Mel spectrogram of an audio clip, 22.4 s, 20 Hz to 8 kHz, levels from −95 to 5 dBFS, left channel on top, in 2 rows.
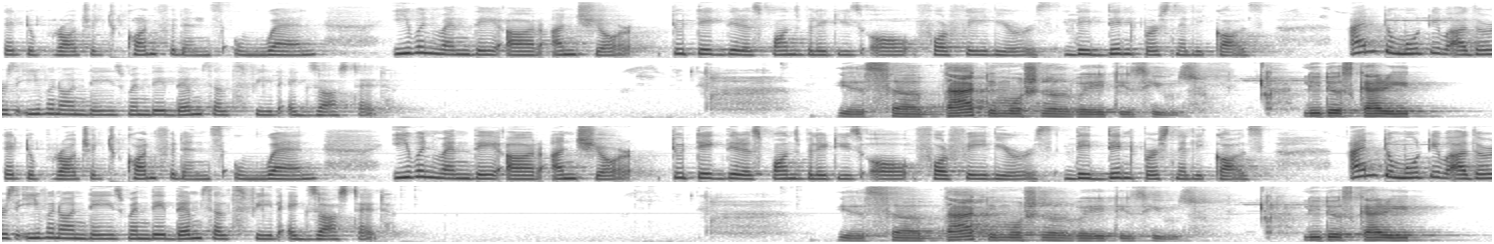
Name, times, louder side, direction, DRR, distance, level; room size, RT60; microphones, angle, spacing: voice 1, 0.0-2.6 2.9-4.7 5.0-9.3 10.1-14.0, right 3 dB, 60° right, 16 dB, 1.0 m, -28 dB
voice 2, 16.5-16.9 17.4-20.2 20.6-21.7, left 3 dB, 30° left, 11 dB, 1.4 m, -27 dB
28.0 x 17.0 x 9.8 m, 0.72 s
head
